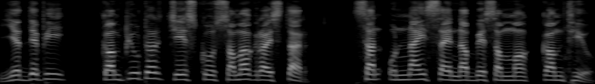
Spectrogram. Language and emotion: Nepali, neutral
